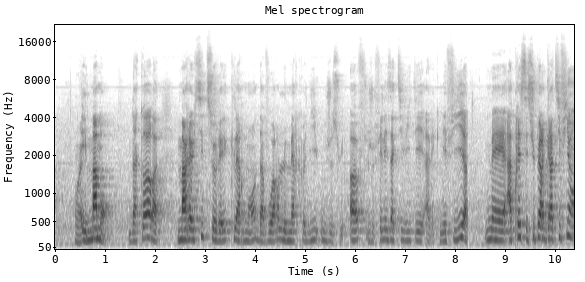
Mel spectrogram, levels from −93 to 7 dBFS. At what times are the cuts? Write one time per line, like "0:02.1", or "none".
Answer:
0:08.4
